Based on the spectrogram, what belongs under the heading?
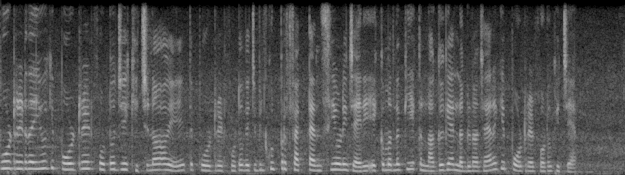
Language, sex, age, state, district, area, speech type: Dogri, female, 18-30, Jammu and Kashmir, Jammu, urban, spontaneous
